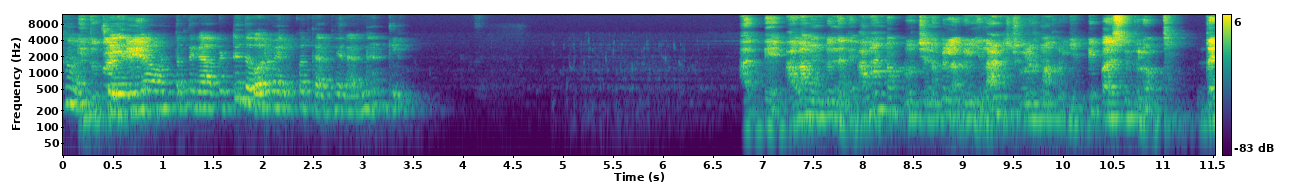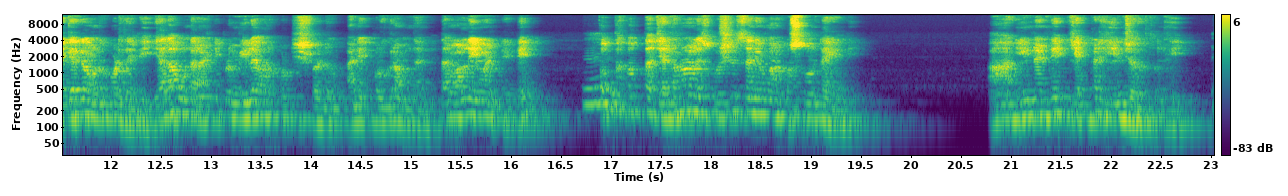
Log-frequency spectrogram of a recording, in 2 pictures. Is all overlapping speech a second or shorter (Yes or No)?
Yes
